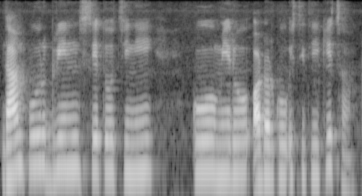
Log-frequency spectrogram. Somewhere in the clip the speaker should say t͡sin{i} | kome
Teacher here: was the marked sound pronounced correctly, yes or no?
yes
